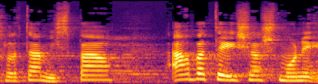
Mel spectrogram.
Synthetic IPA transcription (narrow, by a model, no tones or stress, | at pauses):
χlatamispaʁ | ʔa̰ʁbate̞jʃaʃmo̞ne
